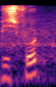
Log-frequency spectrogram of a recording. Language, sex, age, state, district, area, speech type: Bodo, male, 60+, Assam, Chirang, rural, spontaneous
